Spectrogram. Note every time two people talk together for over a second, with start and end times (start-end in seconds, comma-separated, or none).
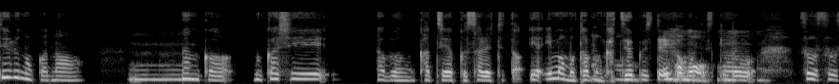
5.9-7.6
